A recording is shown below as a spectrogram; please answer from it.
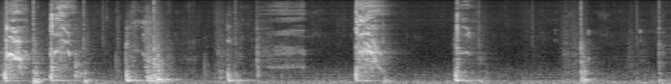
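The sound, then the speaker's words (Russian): A man coughing as a piece of cotton wool is held to his bruised face: many harsh, raspy coughs in an uneven series of sharp bursts, some close together and some with short pauses between. “К лицу Володина подносят кусок ваты. Володин кашляет.”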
